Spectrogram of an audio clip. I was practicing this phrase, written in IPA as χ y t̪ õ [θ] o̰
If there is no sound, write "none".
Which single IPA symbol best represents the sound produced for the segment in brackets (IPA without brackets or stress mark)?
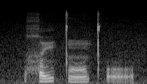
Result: t̪ʰ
